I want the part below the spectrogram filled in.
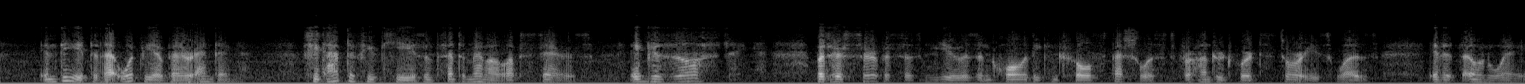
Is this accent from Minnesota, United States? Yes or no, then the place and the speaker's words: no; North Dakota, United States; I am from North Dakota, where tomorrow I'm heading out to a zine party.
